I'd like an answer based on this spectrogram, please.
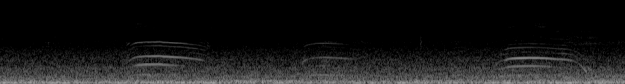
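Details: Stray cat on a city street meowing while petted: three clear, arched mews about two seconds apart, over constant low traffic rumble.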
